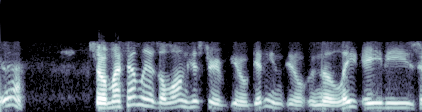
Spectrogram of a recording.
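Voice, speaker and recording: Speaking with an American accent, a man with a fairly high pitch makes very wide pitch swings. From Minnesota. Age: 50s. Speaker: foraging and wild plant teacher. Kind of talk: podcast interview.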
